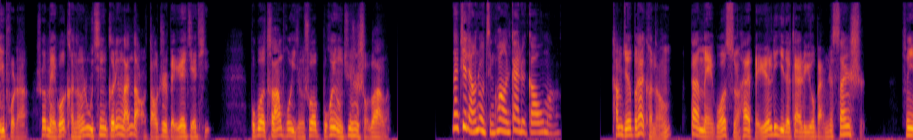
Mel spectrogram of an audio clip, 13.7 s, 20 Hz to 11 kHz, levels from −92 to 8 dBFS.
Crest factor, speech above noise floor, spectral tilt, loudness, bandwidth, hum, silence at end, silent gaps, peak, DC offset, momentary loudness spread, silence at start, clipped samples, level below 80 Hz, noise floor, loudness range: 16 dB; 24 dB; -6.5 dB/octave; -21 LUFS; 10.5 kHz; none; 0 s; 5.95-6.00 s, 6.47-6.52 s, 8.43-8.48 s, 8.94-8.99 s; -6 dBFS; under 0.1%; 10 LU; 0 s; under 0.1%; -52 dBFS; -45 dBFS; 2 LU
